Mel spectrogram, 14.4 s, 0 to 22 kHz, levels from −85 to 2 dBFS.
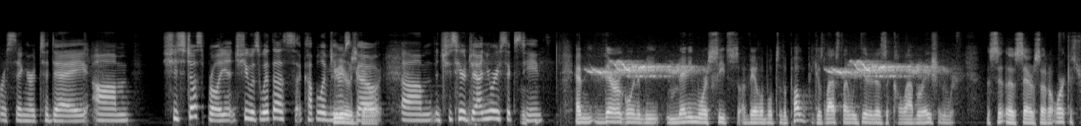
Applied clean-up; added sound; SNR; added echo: neural mask model RNNoise.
